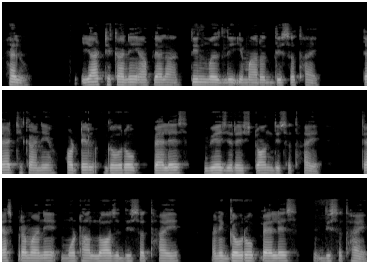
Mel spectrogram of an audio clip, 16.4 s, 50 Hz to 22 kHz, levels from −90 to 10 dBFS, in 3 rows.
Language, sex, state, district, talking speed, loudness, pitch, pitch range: Marathi, male, Maharashtra, Dhule, 100 wpm, -29 LUFS, 125 Hz, 120-130 Hz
